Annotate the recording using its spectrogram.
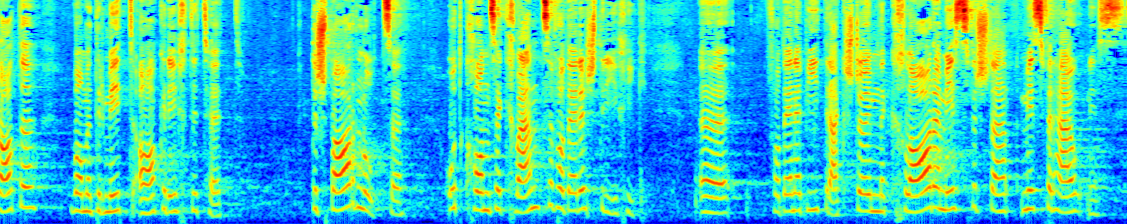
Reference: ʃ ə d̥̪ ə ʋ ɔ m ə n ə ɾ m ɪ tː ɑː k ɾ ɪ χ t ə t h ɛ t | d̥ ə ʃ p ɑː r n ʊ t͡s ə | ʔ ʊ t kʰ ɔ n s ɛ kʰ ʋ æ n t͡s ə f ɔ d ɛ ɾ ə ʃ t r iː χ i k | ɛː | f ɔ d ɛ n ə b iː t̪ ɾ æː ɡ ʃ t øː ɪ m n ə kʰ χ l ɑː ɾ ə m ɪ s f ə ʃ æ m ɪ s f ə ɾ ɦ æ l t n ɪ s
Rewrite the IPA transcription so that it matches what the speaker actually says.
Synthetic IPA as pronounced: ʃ ɑ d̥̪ ə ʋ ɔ m ə d ə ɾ m ɪ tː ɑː k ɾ ɪ χ t ə t h ɛ t | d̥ ə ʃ p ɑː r n ʊ t͡s ə | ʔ ʊ t kʰ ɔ n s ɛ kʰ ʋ æ n t͡s ə f ɔ d ɛ ɾ ə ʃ t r iː χ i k | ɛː | f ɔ d ɛ n ə b iː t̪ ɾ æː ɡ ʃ t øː ɪ m n ə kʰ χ l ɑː ɾ ə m ɪ s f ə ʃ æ m ɪ s f ə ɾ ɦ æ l t n ɪ s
